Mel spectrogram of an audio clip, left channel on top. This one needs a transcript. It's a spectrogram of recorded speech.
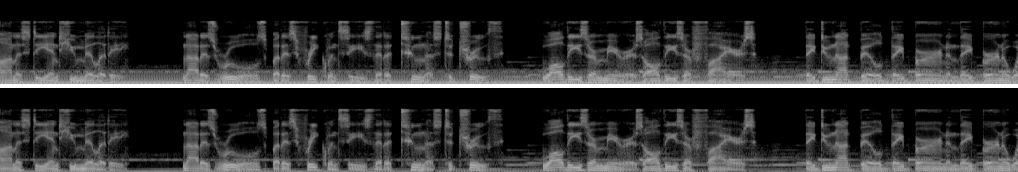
and humility. Not as rules, but as frequencies that attune us to truth. All these are mirrors, all these are fires. They do not build, they burn, and they burn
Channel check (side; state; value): left; noise; hum, 1 dB below the sound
